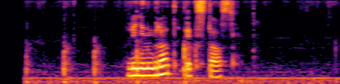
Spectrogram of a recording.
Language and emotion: Russian, neutral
